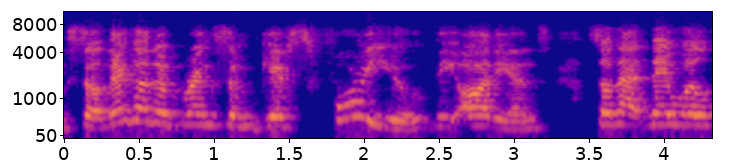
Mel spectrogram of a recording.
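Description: Against a quiet background, a woman speaks at a fairly slow pace in a bright, sharp tone. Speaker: show host. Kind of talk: online show presentation. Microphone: webcam.

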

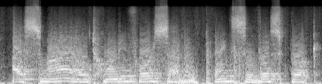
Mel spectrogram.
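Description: A man speaks slowly at a fairly low pitch. Faint background noise sits behind him.

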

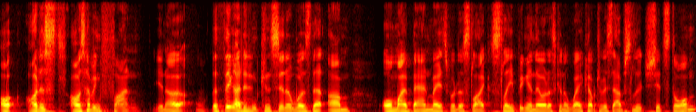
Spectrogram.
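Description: Against a quiet background, this man moves along at a fairly quick pace. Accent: Australian. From Australia. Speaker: rock band musician. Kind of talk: casual chat. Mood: relaxed, amused. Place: studio. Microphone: studio mic.

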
